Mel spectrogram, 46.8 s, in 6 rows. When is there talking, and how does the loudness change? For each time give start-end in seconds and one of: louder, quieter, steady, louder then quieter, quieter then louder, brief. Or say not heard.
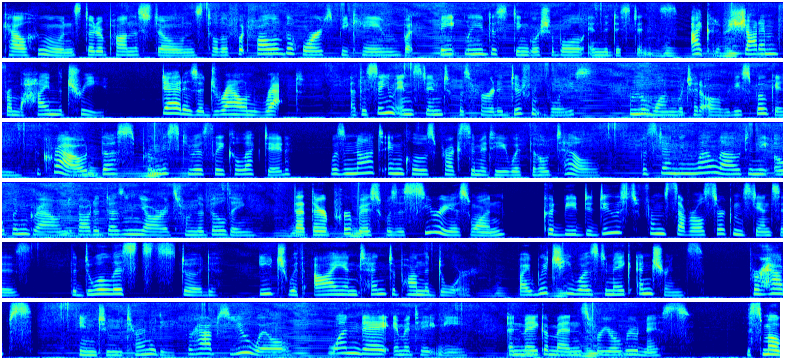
0.0-46.7 steady.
